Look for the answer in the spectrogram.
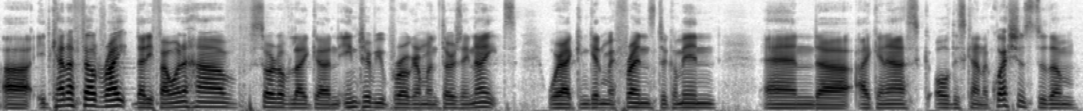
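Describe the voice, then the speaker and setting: A man's voice: mid-range voice, moderate pace, sharp tone, clear, resonant tone, no room sound, clean studio sound. A man from Venezuela hosting a livestream, talking casually and rambling with many fillers and restarts. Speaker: host. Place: home studio.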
